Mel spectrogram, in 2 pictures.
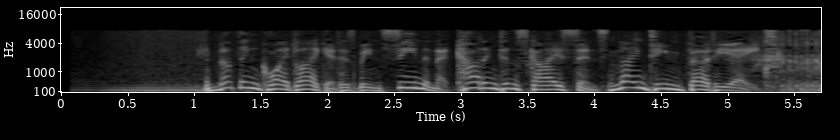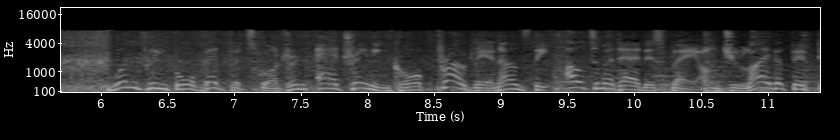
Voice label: airshow advert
